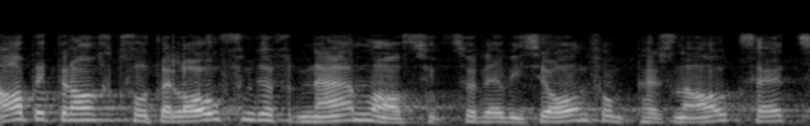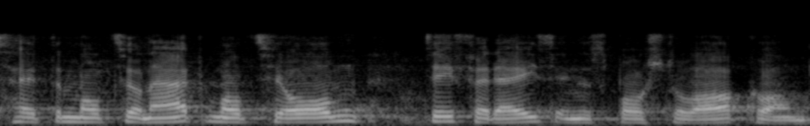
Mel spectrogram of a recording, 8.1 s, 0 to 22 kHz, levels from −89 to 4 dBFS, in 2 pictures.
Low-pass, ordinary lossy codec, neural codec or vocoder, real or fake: 7.2 kHz; none; codec, 16 kHz, 8 kbps, FunCodec, trained on LibriTTS, 25 frames a second; fake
